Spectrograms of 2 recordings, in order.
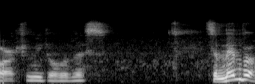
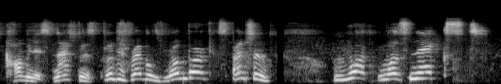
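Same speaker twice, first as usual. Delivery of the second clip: rising alarm; 13 semitones higher than usual. Acted. Dramatic reading of game text.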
